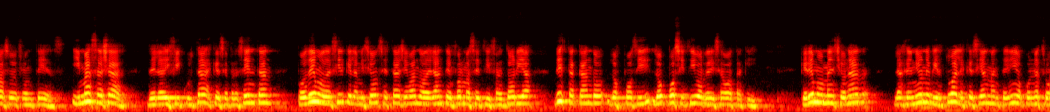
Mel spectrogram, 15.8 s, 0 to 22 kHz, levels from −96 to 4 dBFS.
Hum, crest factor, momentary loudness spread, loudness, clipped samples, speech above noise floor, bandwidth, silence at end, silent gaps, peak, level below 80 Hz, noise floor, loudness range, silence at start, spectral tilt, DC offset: none; 18 dB; 9 LU; -23 LUFS; under 0.1%; 30 dB; 5.8 kHz; 0 s; none; -4 dBFS; -56 dBFS; -51 dBFS; 2 LU; 0 s; -10 dB/octave; under 0.1%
